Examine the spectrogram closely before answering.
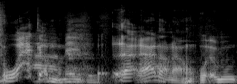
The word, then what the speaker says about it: Wacom: Oh, and so on a tangent, we used to argue about the pronunciation of that, right? I used to say it was Wacom, and other people would say.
